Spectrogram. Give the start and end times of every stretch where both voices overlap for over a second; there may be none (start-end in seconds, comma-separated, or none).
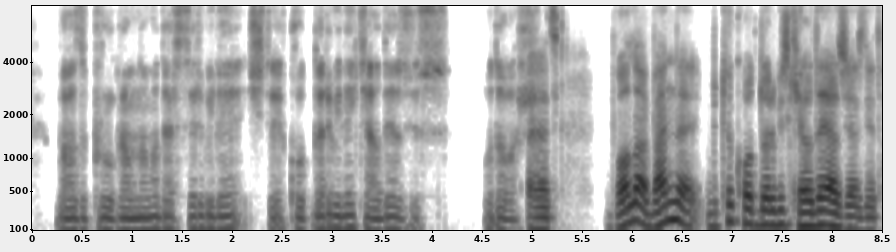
none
